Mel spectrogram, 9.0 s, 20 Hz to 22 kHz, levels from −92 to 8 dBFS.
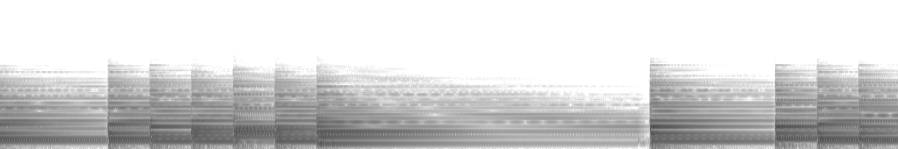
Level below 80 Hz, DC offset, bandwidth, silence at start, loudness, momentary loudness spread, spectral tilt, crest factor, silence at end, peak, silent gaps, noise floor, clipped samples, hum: -60 dBFS; under 0.1%; 4.6 kHz; 0 s; -31 LUFS; 22 LU; -7.5 dB/octave; 18 dB; 0 s; -14 dBFS; none; -51 dBFS; under 0.1%; none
